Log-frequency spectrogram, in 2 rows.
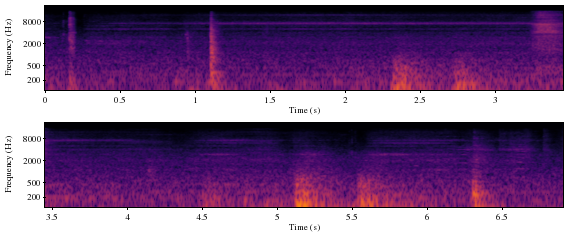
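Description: A train in Train Simulator 2018 runs on the main line toward Luton, giving a steady rumbling roll with a hiss, occasional clunks and a faint high squeal, loud and close, with no voices.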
